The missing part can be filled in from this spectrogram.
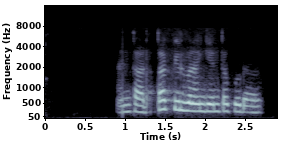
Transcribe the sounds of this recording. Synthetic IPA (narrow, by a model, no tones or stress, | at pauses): anit̪aɾt̪ak̚tilbəɾãŋɡient̪əkuɽa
